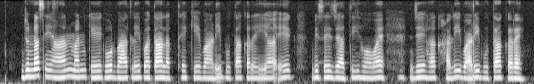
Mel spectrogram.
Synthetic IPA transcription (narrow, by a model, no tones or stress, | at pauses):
d͡ʒʊnːasiaːnmənkeɡoːɽbaːt̪lepət̪aləɡ̚t̪ʰekebaːɽḭbuːt̪akəɾeja̰ʔeːk | bɪsed͡ʒaːt̪iɦoʋed͡ʒeɦɐɾkʰa̰ːliba̰ːɽibuːt̪akəɾeː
